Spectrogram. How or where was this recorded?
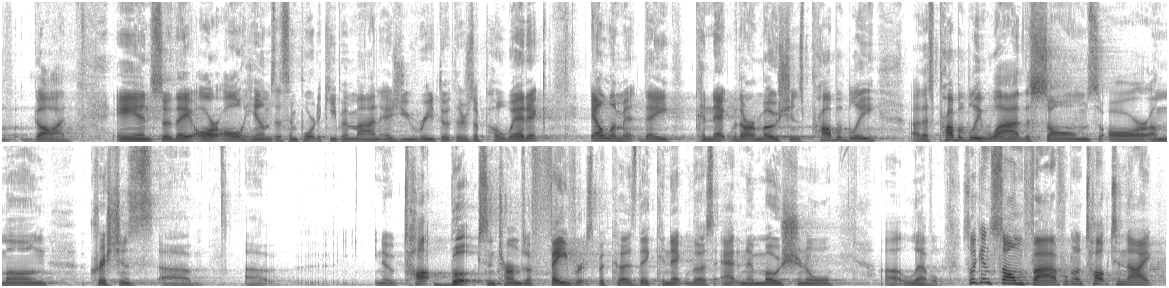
large echoing room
